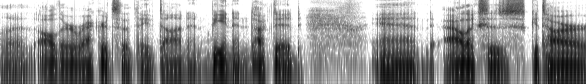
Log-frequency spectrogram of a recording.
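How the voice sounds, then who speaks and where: A man's voice: very deep voice, vocal fry, no echo, clean studio sound. A man hosting a casual solo livestream chat, sounding stuffed-up and a little nasal, rambling and chuckling as he loses his train of thought. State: stuffed-up nose. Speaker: livestream host.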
